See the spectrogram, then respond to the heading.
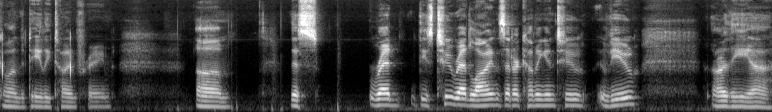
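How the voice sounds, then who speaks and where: Long, frequent pauses mark a man's speech at a very slow pace. His pitch is medium and his intonation fairly even. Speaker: crypto market analyst. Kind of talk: tutorial. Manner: monotone.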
